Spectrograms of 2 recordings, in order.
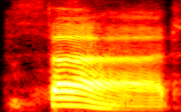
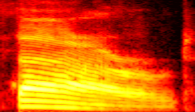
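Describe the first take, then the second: First: The th runs straight into the vowel. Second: An extra er vowel follows the th sound. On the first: The speaker calls it right. "there is no er sound in this word" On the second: The speaker calls it wrong. "don't do this"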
